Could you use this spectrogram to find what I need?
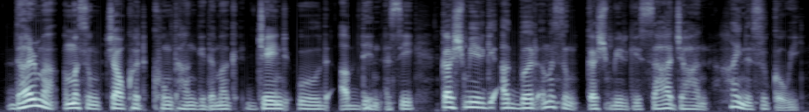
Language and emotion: Manipuri, neutral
